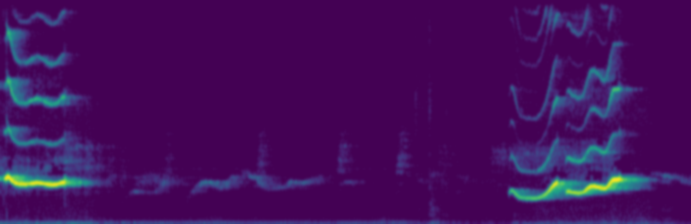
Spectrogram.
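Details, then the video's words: A vocal Grey-headed babbler gives two whistled phrases: a short level whistle, then after several seconds of quiet a longer wavering whistle that rises in steps. "Kicau Burung Tepus Kepala Kelabu Gacor"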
